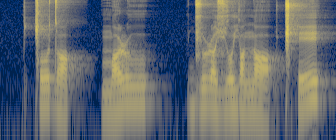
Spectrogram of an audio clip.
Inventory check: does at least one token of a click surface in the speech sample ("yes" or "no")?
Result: yes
